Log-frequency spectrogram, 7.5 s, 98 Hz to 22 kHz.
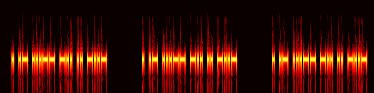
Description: Morse code, heard as a keyed tone, about 34 wpm, 700 Hz. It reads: EA3DIX EA3DIX EA3DIX
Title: DXCC-100 Call Signs - 6 Characters - Repeated 3x - 35wpm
